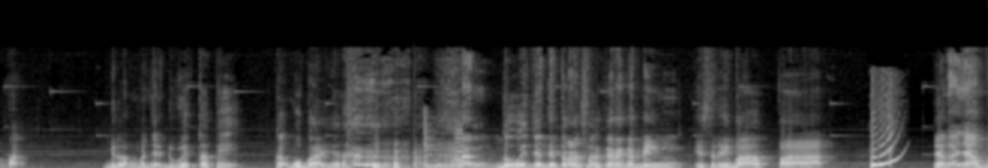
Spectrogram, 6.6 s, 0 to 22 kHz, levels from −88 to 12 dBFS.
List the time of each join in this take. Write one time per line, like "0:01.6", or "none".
0:03.1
